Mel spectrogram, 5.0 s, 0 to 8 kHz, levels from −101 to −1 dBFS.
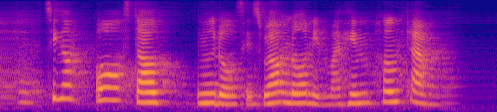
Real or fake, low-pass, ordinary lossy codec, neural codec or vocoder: fake; none; none; codec, 16 kHz, about 1 kbps, DyCAST, with the encoder's durations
